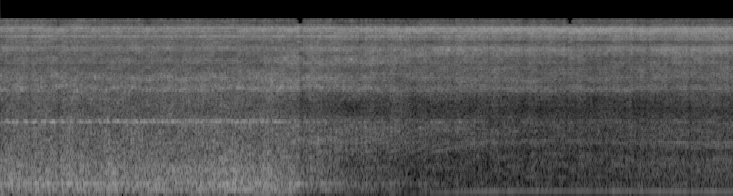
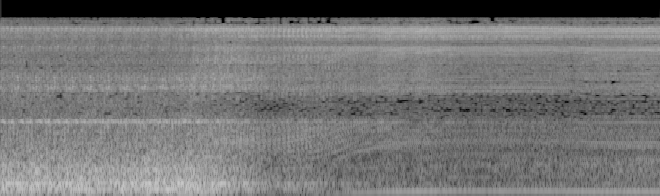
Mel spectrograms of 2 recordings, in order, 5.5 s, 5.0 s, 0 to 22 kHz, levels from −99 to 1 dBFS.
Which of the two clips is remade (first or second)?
first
